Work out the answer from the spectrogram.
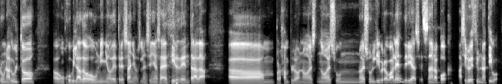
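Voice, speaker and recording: A man's voice: fairly low pitch, pushed and bright, dry recording, clean studio sound. A man, an interview guest explaining a teaching method and demonstrating English phrases.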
